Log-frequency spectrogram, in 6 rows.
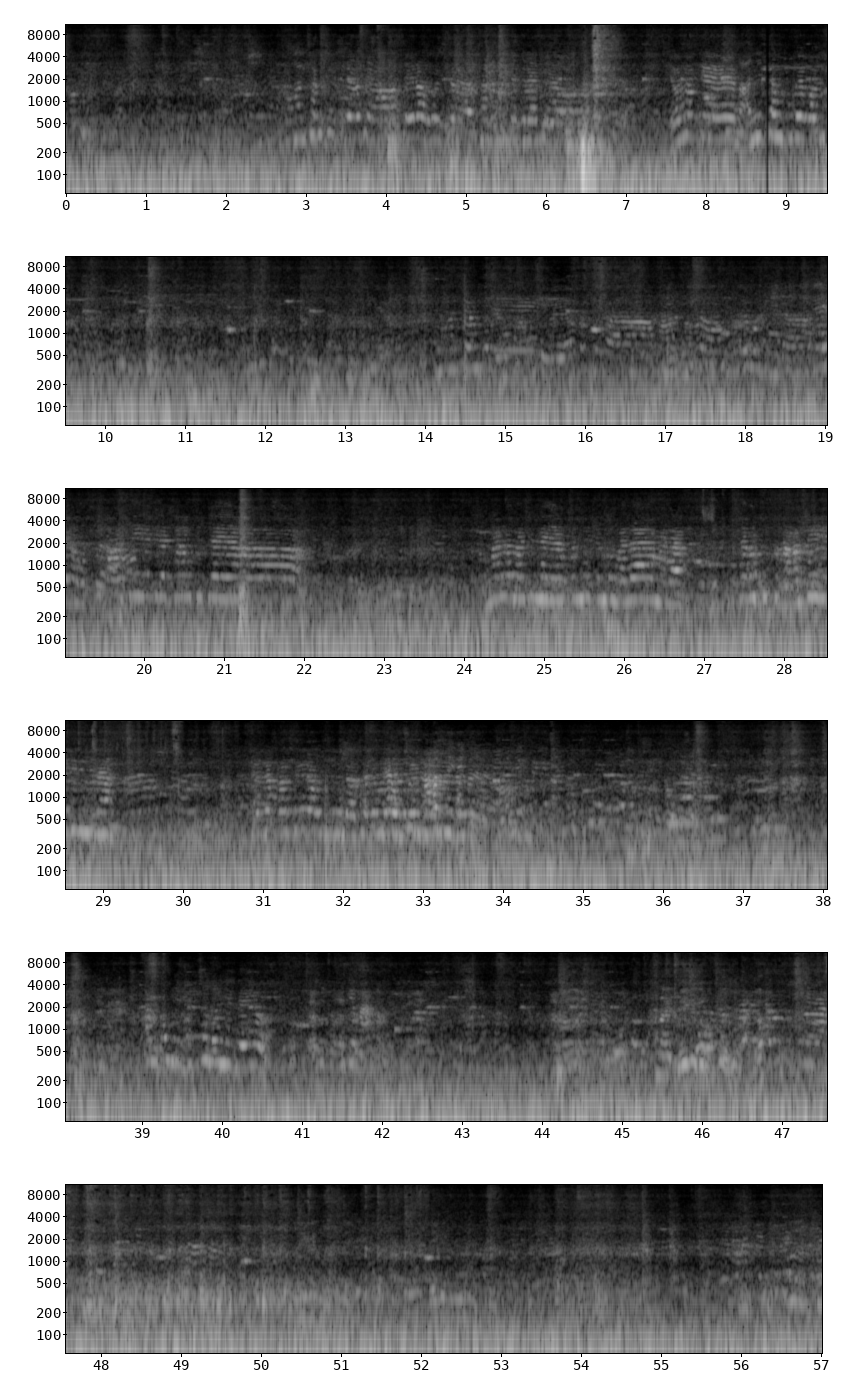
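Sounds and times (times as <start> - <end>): shoppers' voices: 0.0 - 57.0.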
